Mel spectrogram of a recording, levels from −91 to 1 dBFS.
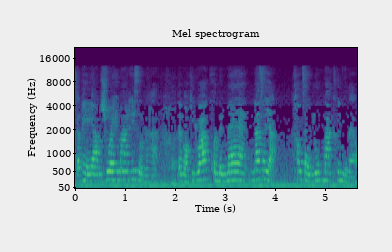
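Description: Throughout the speech, the signal has likely gone through AAC compression at a low bitrate, consistent with AAC-LC near 32 kbps. The encoder removes everything above 12.5 kHz and quantises the remaining bands coarsely, leaving a dull, smeared sound with a plainly audible warbling or fizzy texture.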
